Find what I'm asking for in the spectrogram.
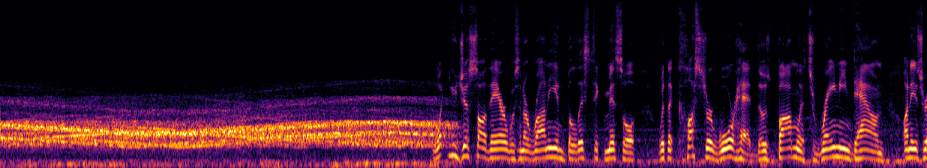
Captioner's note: sirens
